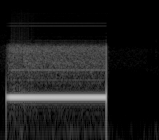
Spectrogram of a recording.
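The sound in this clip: A telephone line signal sounds while a call is being placed: a single loud, steady tone that holds for about a second, then cuts off abruptly into near silence.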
